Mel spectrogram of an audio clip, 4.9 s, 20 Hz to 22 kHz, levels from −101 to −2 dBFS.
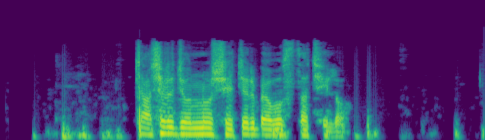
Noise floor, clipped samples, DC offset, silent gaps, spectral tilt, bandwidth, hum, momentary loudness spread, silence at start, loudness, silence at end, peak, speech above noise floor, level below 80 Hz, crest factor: -62 dBFS; under 0.1%; under 0.1%; 4.43-4.53 s; -6.5 dB/octave; 7.8 kHz; none; 19 LU; 0.6 s; -15 LUFS; 0.3 s; 0 dBFS; 48 dB; -42 dBFS; 18 dB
